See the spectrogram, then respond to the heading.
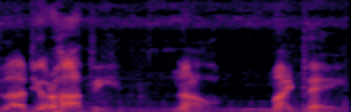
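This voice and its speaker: A man's voice: fairly high pitch, big pitch swings, measured pace, bright, forceful tone, a little hiss or hum, exaggerated voice. An actor playing a cocky, sardonic male mercenary in a video game cutscene. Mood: wry. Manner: dry, sardonic, bargaining. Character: cocky, wry male mercenary in ancient Greece.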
